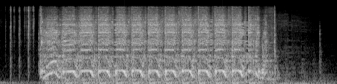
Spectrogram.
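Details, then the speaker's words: Force 120 hp two-stroke outboard, unrun for years, cranked via starter solenoid jumper during compression test; top cylinder reads 135 psi. Even cranking about five pulses a second, each compression stroke equally strong; healthy. "okay that works out 135 psi for a two-stroke that hasn't run in a number of years that's not bad"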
